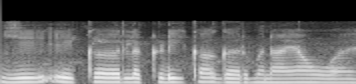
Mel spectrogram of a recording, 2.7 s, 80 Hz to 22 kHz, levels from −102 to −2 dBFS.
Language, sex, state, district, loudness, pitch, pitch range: Hindi, female, Punjab, Pathankot, -15 LUFS, 185 Hz, 180-195 Hz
